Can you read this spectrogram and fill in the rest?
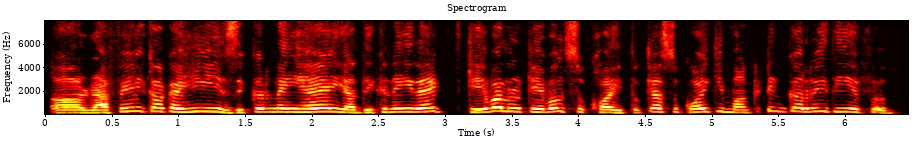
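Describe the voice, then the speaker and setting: A woman's voice: sits high, normal speed, a little mellow, no echo, clean studio sound. A woman with an Indian accent hosting a conversational interview. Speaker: interview host.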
